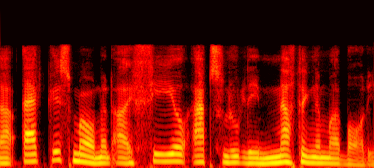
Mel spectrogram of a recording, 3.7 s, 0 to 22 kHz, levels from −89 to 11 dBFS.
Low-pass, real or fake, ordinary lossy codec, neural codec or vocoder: 7.2 kHz; fake; MP3, 64 kbps; codec, 16 kHz, 1 kbps, X-Codec, HuBERT features, trained on balanced general audio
